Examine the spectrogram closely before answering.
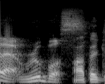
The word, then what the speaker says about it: Rooibos: Rooibos. I think it's spelled wrong there. Rooibos.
